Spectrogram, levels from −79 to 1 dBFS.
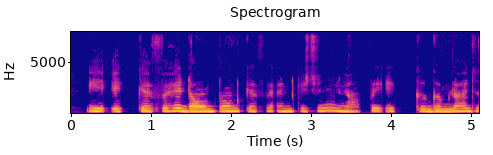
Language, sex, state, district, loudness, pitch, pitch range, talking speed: Hindi, female, Chandigarh, Chandigarh, -14 LUFS, 245 Hz, 240-255 Hz, 150 wpm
